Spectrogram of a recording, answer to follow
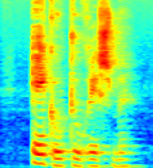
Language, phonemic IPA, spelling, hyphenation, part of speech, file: Dutch, /ˈeː.koː.tuˌrɪs.mə/, ecotoerisme, eco‧toe‧ris‧me, noun, Nl-ecotoerisme.ogg
- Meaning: ecotourism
